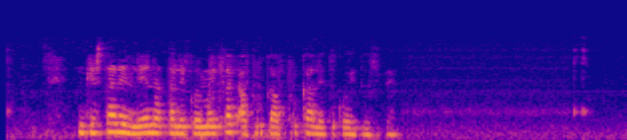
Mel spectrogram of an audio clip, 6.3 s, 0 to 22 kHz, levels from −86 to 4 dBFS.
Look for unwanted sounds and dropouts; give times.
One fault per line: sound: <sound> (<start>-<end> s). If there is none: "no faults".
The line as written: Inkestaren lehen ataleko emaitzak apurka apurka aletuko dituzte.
no faults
